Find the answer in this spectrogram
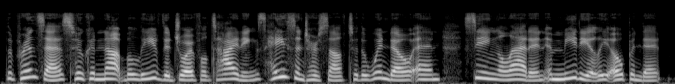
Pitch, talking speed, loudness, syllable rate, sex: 230 Hz, 180 wpm, -17 LUFS, 5.9 syllables/s, female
